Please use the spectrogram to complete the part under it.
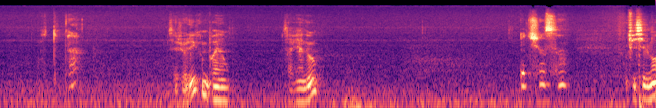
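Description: A young woman sobs softly close by.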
